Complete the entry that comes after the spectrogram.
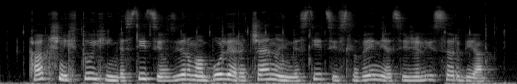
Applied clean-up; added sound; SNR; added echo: none; Computer keyboard; 15 dB; none.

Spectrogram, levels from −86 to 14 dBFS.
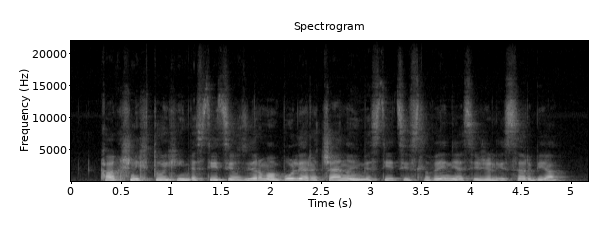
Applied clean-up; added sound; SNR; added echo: none; none; none; none.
